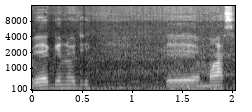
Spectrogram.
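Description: Men's voices talking, over a steady low engine hum.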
